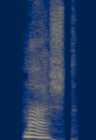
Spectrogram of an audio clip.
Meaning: accusative singular of más
- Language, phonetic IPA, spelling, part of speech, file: Hungarian, [ˈmaːʃt], mást, pronoun, Hu-mást.ogg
